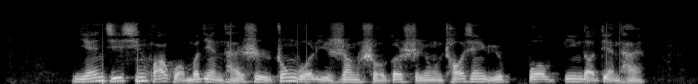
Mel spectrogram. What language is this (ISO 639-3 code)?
zho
